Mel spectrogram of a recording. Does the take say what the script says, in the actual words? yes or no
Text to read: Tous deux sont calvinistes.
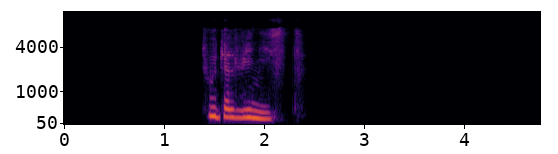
no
